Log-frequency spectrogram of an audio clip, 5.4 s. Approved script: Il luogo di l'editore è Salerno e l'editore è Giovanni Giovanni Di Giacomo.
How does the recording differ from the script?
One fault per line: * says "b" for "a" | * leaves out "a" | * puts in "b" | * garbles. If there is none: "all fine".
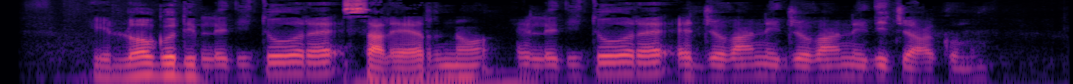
all fine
